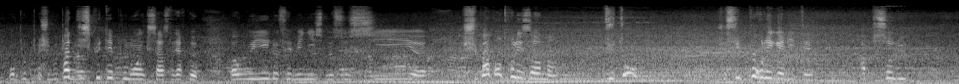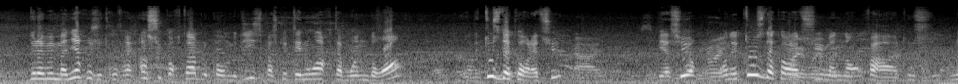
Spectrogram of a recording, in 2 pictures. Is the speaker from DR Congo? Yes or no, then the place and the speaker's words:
no; France; à travers les réflexes qu'on peut avoir quand on est français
